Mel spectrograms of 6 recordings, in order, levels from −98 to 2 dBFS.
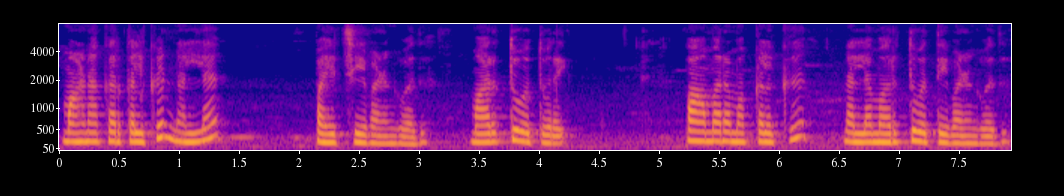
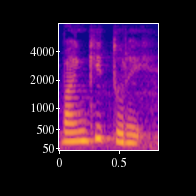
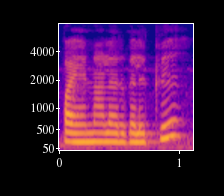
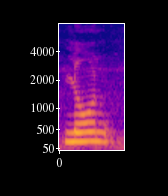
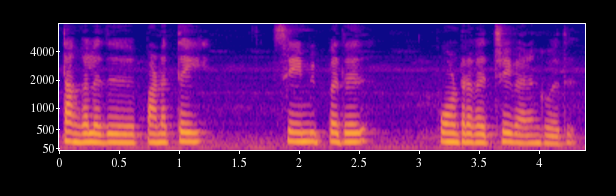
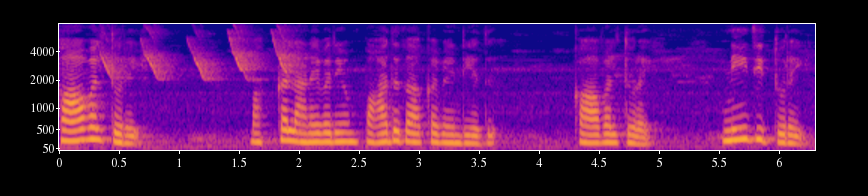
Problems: constant background noise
